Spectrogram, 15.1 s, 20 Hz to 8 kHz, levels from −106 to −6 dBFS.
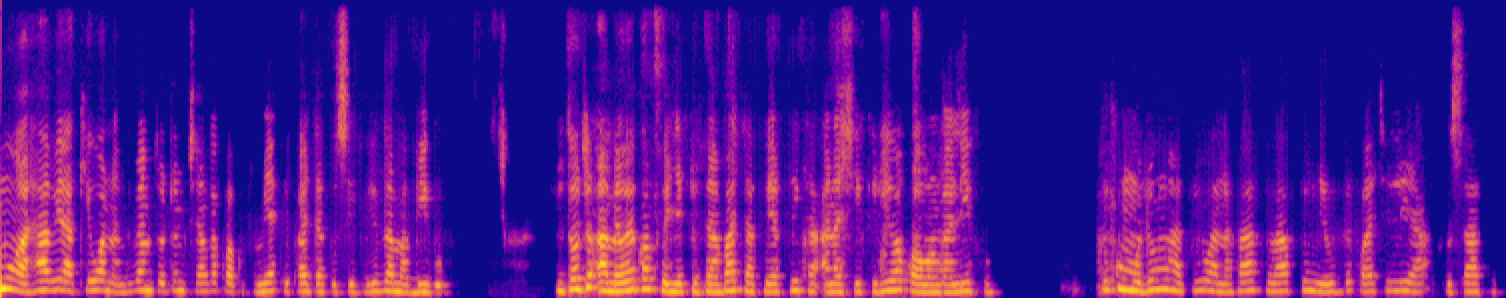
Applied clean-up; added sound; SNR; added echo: neural mask model Resemble Enhance denoiser.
